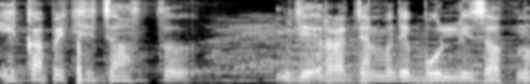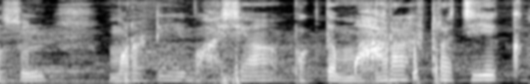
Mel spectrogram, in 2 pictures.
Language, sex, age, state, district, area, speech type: Marathi, male, 18-30, Maharashtra, Satara, rural, spontaneous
